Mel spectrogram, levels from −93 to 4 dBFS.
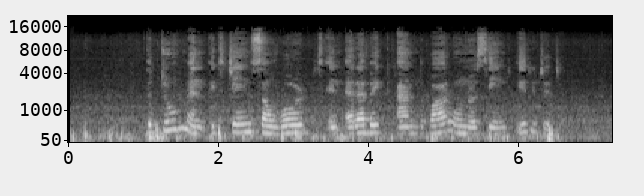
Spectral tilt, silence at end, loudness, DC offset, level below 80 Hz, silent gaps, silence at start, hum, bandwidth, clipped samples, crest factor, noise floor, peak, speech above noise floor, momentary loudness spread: -5.5 dB/octave; 0 s; -22 LUFS; under 0.1%; -40 dBFS; none; 0.05 s; none; 15.5 kHz; under 0.1%; 20 dB; -43 dBFS; -2 dBFS; 22 dB; 12 LU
